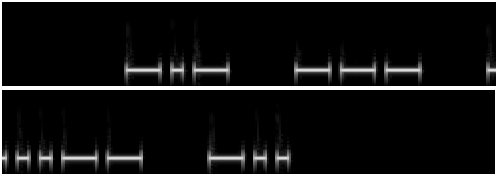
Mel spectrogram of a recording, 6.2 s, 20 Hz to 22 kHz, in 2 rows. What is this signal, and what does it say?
Morse code, heard as a keyed tone, about 17 wpm, spaced as for 12 wpm, 700 Hz. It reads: KO3D
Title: USA Call Signs - 4 Characters - 2x Character Spacing - 17wpm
